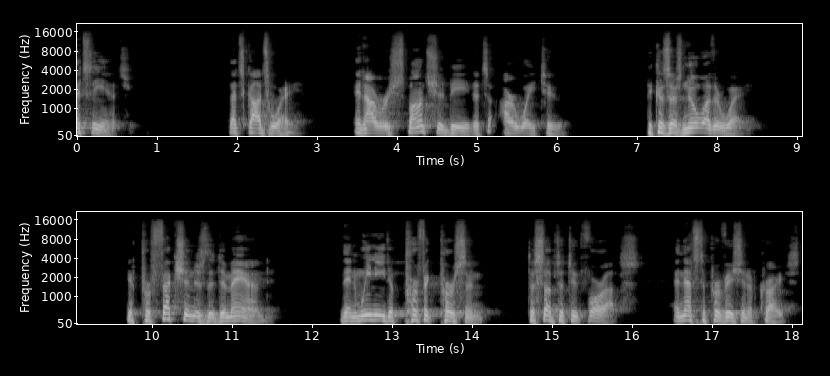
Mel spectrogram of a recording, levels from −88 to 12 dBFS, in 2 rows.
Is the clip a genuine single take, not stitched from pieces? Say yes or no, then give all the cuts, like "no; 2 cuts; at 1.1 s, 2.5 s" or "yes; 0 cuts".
no; 1 cut; at 5.2 s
